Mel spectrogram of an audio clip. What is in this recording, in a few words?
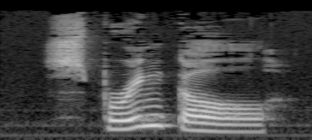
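"sprinkle", English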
